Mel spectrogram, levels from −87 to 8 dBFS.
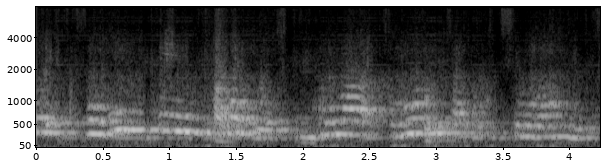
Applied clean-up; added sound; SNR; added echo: neural separator model SepFormer DNS4.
